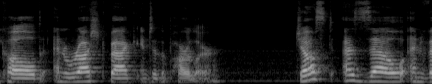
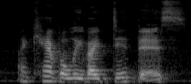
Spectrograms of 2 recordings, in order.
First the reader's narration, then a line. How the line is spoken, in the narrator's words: muttered Zell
